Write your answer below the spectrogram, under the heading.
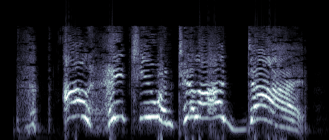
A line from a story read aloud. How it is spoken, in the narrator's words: she shouted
